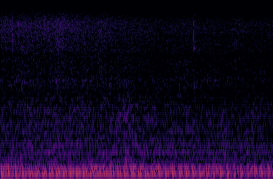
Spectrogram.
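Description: A steady low engine hum, running evenly without change.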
